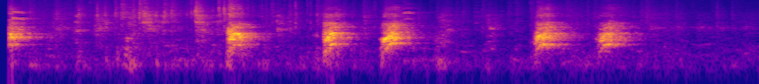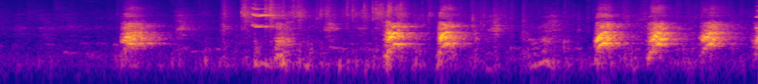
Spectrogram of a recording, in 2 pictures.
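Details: Two pet dogs, a boxer named Rockie and a silkie terrier named Pumpkin, chase each other around a house over a stolen toy ball, giving short loud playful barks in irregular bursts with a quiet pause midway.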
